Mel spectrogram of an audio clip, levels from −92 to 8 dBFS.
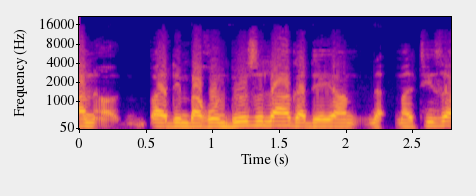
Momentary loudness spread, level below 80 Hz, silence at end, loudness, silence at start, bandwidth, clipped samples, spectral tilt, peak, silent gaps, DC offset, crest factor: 7 LU; -46 dBFS; 0 s; -13 LUFS; 0 s; 11 kHz; under 0.1%; -7.5 dB/octave; 0 dBFS; none; under 0.1%; 12 dB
